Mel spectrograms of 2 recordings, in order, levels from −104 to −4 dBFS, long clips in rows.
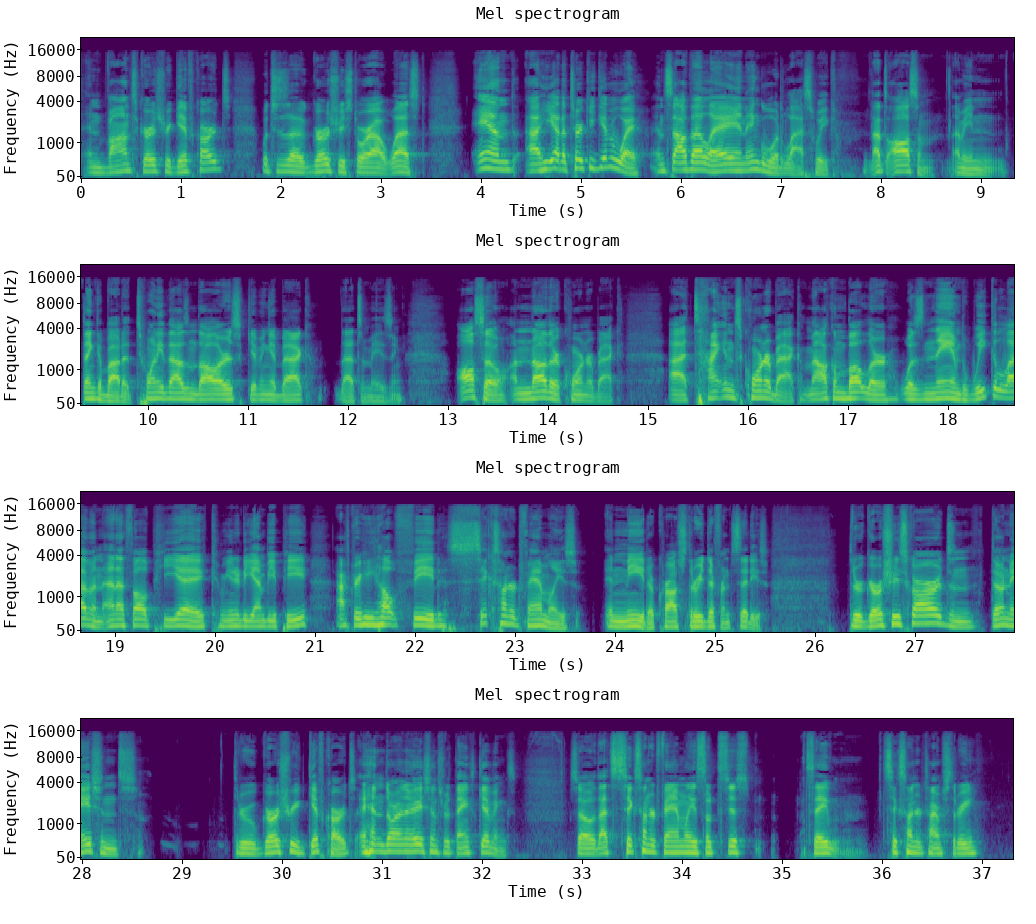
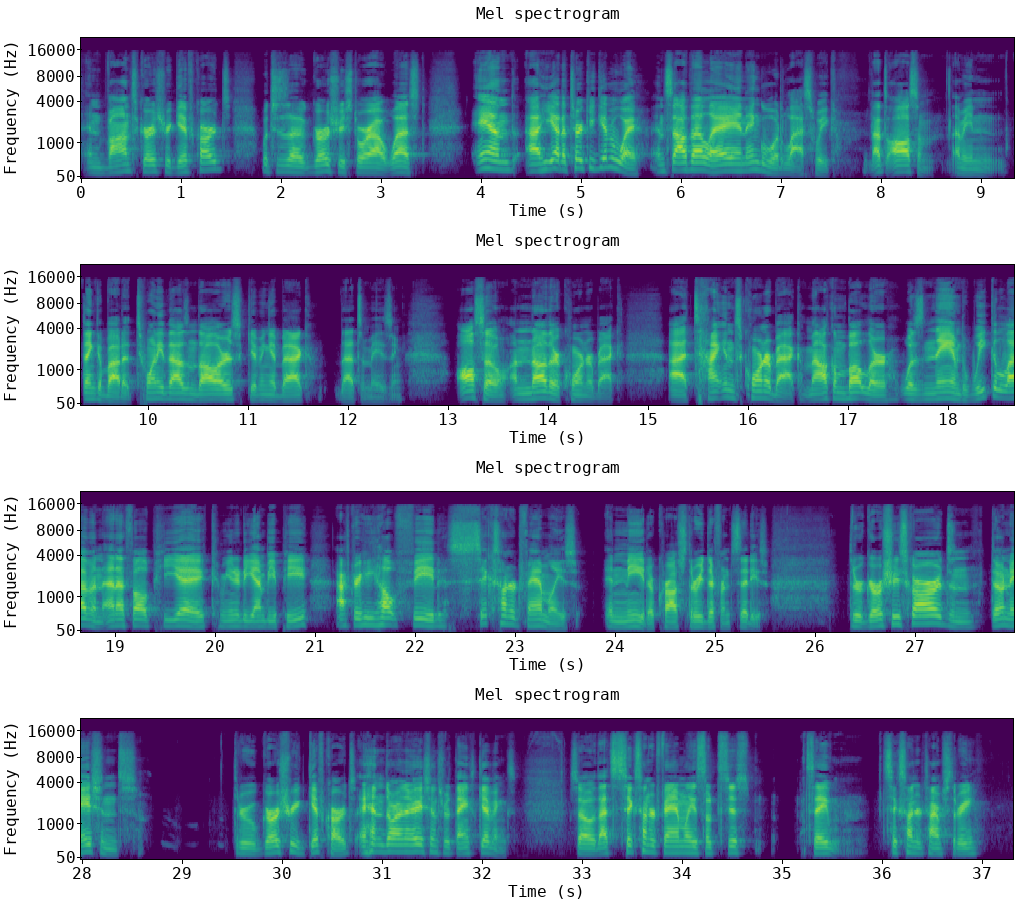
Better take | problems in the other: first | thin; very; fading below 600 Hz

